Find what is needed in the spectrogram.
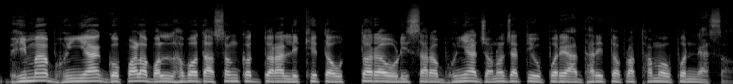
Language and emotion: Odia, neutral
